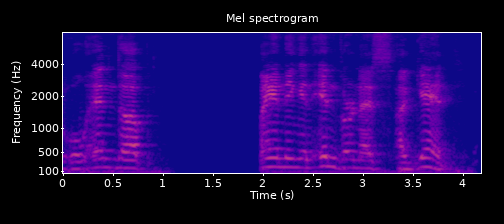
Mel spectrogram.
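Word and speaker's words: Inverness: end up landing in Inesse again. Iness? Yes. It's three syllables and we'll land in Invenesse that day.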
